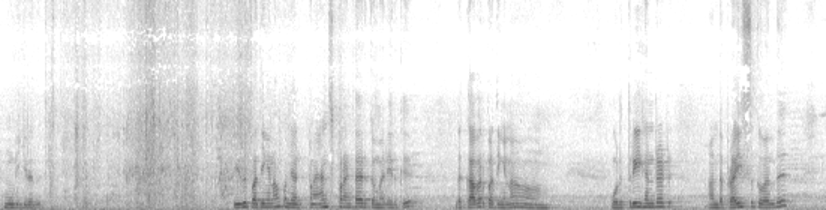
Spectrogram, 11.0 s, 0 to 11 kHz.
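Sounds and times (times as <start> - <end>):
thin plastic rustling and crinkling: 0.5 - 4.0.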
